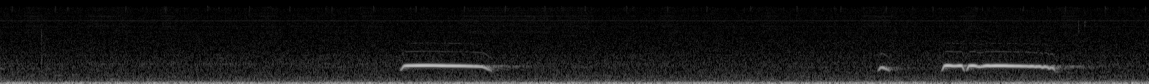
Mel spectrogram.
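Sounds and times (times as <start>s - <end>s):
male tawny owl Strix aluco singing: 4.0s - 5.0s, 8.8s - 10.7s.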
